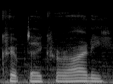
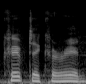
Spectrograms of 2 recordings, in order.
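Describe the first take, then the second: First: The name ends with a 'roni' sound. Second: The name ends with a 'rine' sound. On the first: The speaker calls it wrong. "I say Crypto Coroni. Because that's how I roll. That's how George Farmer says it" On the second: The speaker calls it right. "It's Crypto Corine. That's what I always said"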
